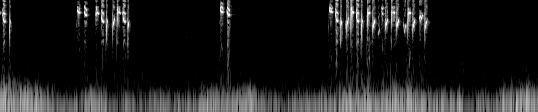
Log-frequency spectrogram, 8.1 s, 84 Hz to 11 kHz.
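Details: European goldfinch song from a recording meant to lure birds for capture: short bursts of liquid, twittering high notes at about 1, 3.3 and 5 to 6.4 seconds, separated by pauses, over a steady low rumble.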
